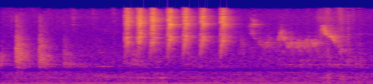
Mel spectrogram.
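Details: Female white-bellied seedeater singing a lot, giving a few spaced high notes and then a fast run of about seven sharp buzzy chirps, followed by softer warbled descending phrases, with steady low hum behind.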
